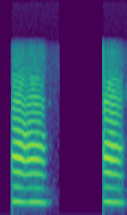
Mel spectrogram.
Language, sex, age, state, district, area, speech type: Assamese, female, 18-30, Assam, Lakhimpur, rural, conversation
